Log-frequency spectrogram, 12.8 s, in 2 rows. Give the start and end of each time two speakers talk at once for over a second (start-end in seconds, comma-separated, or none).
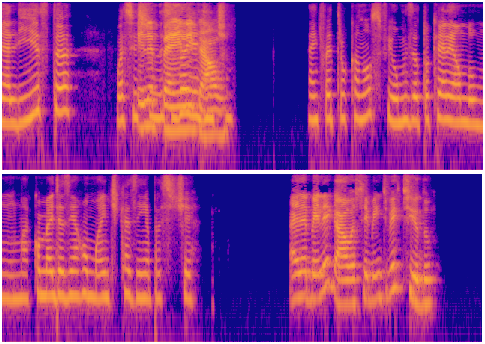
1.8-3.1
